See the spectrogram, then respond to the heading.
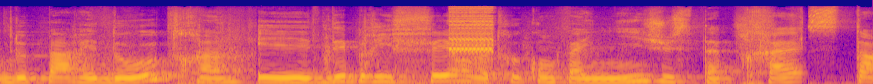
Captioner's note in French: beep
